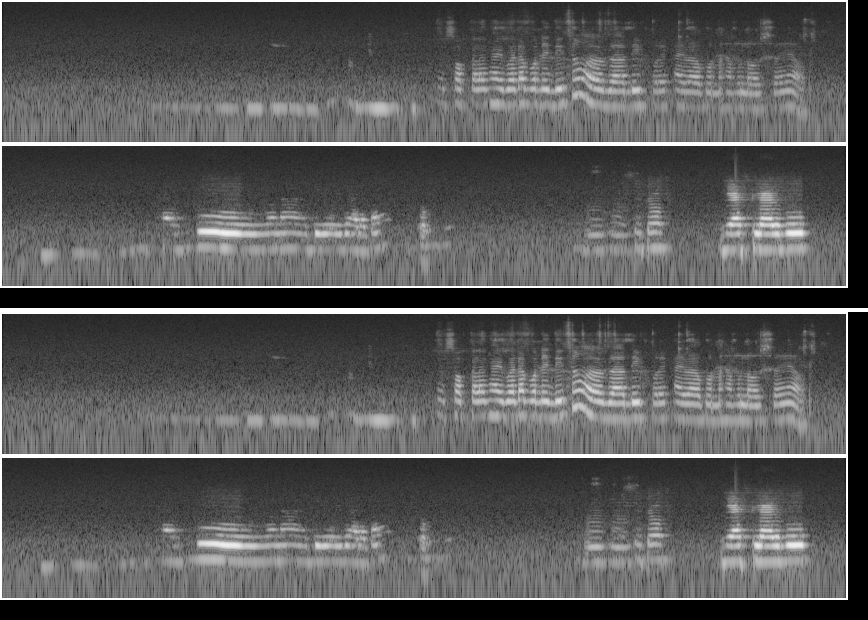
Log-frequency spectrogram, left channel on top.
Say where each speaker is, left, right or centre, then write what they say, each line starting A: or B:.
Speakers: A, on the left (about 20°); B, on the right (about 50°).
A: <inaudible>
B: ସକାଳେ ଖାଇବା ଟା ବନେଇ ଦେଇଛ ଯାହା ଦି ପରେ ଖାଇବା ବନାହବ ଲଞ୍ଚ ପାଇଁ ଆଉ।
A: <inaudible> <inaudible> ଇଏ
B: ଉଁ ହୁଁ
A: ଆସିଲା ବେଳକୁ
